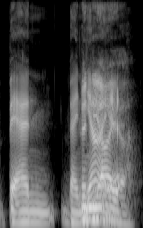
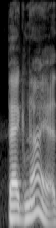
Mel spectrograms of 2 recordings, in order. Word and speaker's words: Bagnaia: And sure enough, an NG together in Italian is like a ya sound. Bagnaia. Bagnaia. And if you were saying a G sound? Bagnaia.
